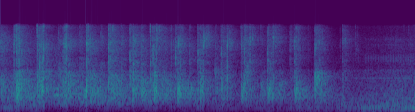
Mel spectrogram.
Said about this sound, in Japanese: 拍手をお願いします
